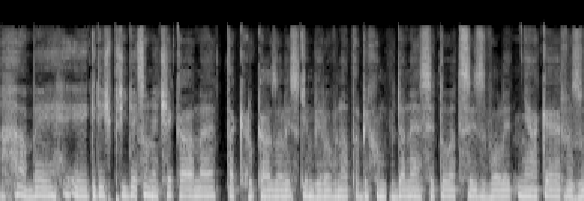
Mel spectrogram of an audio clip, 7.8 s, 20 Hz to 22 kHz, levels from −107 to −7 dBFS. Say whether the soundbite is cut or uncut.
cut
